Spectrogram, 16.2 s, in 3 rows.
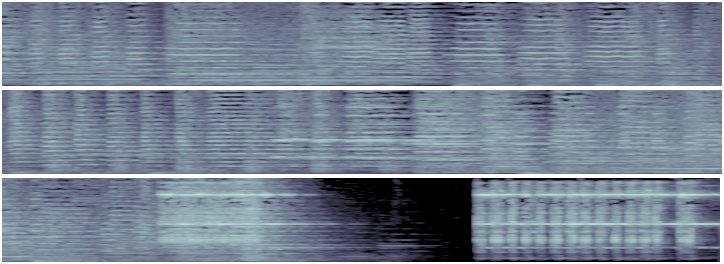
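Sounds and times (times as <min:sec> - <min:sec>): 
music: 0:00.0 - 0:14.1
rattling telephone bell ringing: 0:12.0 - 0:13.3, 0:14.4 - 0:16.1.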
